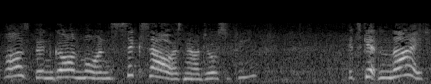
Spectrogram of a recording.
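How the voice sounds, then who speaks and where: A woman's voice: high-pitched, animated, unhurried, pushed and bright, heavily acted. An actress playing an anxious, devoted teenage farm girl with a rural Southern American accent in a vintage radio drama. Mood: worried. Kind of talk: 1940s radio drama acting. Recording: muffled, noisy old radio recording.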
